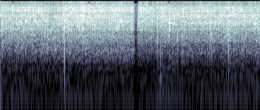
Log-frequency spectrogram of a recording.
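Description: Beef pieces for stroganoff sear in a hot skillet, a steady broadband sizzle of frying throughout with a few brief clicks and taps, fairly close and with no talking.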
